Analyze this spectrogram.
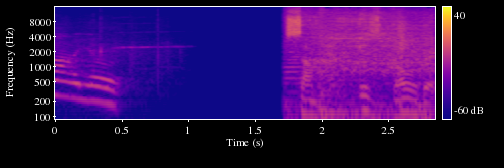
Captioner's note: applause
